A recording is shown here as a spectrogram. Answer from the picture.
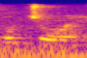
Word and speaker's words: Lajoie: Jim I think Carrey, it's pronounced LaJoy, guys.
